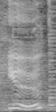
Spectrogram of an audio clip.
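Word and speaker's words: 鱼: In the Chinese language, fish is pronounced yu, meaning surplus and fortune.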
